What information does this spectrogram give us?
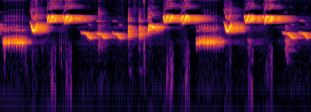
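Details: Asian pied starling lure song, rich in mimicked 'isian' phrases and 'mompa' pumping, used to provoke other birds to sing: continuous varied whistles, high sustained notes alternating with lower buzzy and slurred phrases, delivered without pause.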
